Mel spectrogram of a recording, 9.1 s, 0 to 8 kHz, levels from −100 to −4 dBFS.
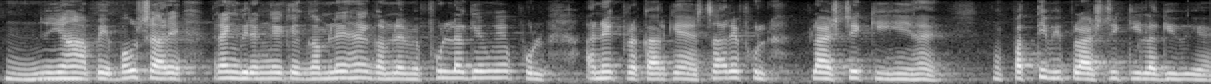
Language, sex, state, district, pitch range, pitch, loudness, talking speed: Hindi, female, Chandigarh, Chandigarh, 195-225 Hz, 210 Hz, -17 LUFS, 230 wpm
